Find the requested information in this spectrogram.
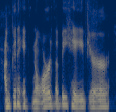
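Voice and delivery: soft feigned indifference; mock ignoring. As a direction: imitate an owner quietly looking the other way. Voicing owners who pretend nothing happens.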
